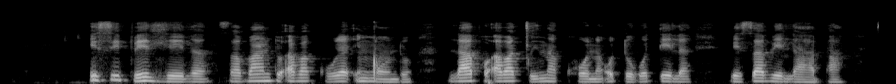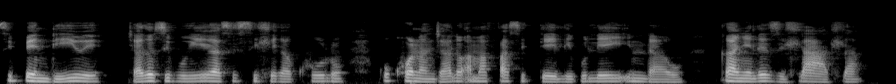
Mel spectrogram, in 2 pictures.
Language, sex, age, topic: North Ndebele, male, 36-49, health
